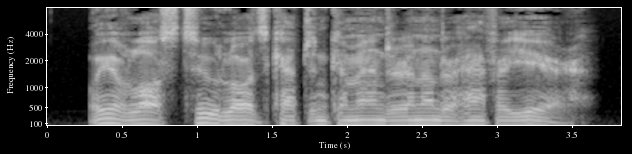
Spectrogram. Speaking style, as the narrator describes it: Harnish said in a gruff voice

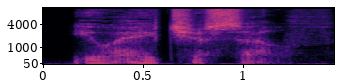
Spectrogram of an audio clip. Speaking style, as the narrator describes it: Rand whispered

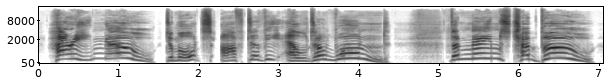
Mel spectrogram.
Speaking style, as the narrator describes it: Ron bellowed

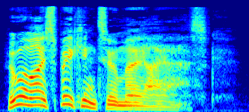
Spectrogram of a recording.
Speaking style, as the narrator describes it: A warm chuckle

